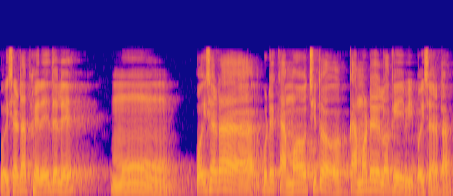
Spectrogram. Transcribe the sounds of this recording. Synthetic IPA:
pɔjsaʈapʰeɾejd̪ele | mũ | pɔjsaʈakoʈekamɔot͡ʃʰit̪ɔkamɔʈelɔɡejbipɔjsaʈa

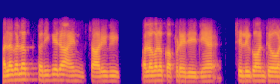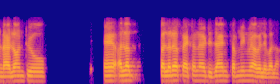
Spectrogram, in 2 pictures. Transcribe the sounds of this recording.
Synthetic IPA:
ɐləɡɐləɡt̪ɐɾiːked͡ʑaːɦɪnɪ̆saːɾibʱi | ɐləɡɐləɡ̚kɐpɽed͡ʑiːd͡ʑiːə̃ | sɪlikɔːnt̪ʰijonaːɪlɔːnt̪ʰijo | ɛ̃ːʔɐləɡ | kɐləɾpɛːʈʰənəɖɪzaːɪnsɐbʱɪnɪ̃nmẽɐʋeːleːbəlaː

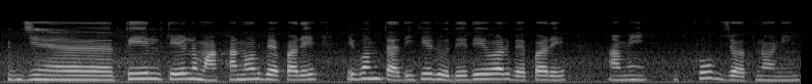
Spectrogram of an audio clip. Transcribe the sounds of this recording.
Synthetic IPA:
t̪elʈelmãkʰanoɾbɛpaɾe | eboŋt̪ad̪ikeɾod̪ed̪eaɾbɛpaɾe | ami | kʰubd͡ʑɔt̪noni

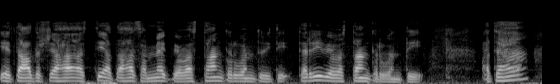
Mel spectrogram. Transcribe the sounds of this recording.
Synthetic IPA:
eːt̪aːd̪ɾuʂjɐɦɐ̆ːst̪iɐt̪ɐɦɐ̆sɐmjɐkʋjɐʋɐst̪ʰaːŋkɐɾuʋɐnt̪uit̪it̪ɐɾiʋjɐʋɐst̪ʰaːŋkɐɾṵʋɐ̰nt̪i | ɐt̪ɐɦɐ

